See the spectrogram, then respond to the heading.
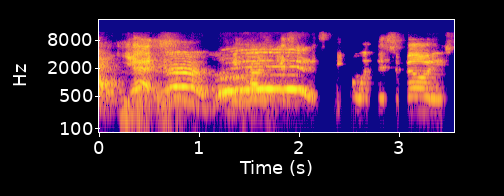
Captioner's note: audience cheering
